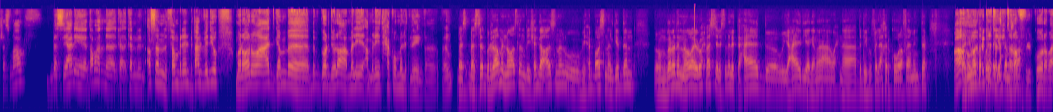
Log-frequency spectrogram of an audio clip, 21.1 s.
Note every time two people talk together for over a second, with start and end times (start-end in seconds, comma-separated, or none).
19.1-20.6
